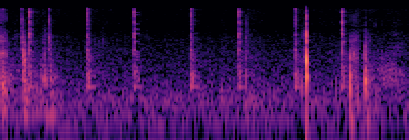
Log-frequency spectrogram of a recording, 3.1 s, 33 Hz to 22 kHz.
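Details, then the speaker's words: 2000-2004 Kia Spectra, hazards switched on: dry relay clicks at an uneven, faltering pace, flashing a few times then stopping; faulty flasher switch. "Turn on the hazard. Not working though? Not working at all. I can hear it clicking, but it's not doing anything."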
